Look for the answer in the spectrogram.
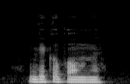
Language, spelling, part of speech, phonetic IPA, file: Polish, wiekopomny, adjective, [ˌvʲjɛkɔˈpɔ̃mnɨ], LL-Q809 (pol)-wiekopomny.wav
